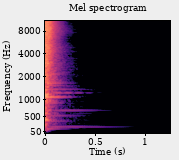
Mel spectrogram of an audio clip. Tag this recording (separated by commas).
Snare drum, Musical instrument, Drum, Percussion, Music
